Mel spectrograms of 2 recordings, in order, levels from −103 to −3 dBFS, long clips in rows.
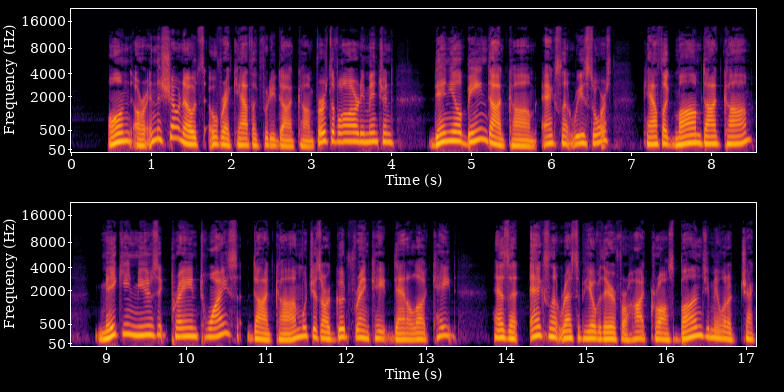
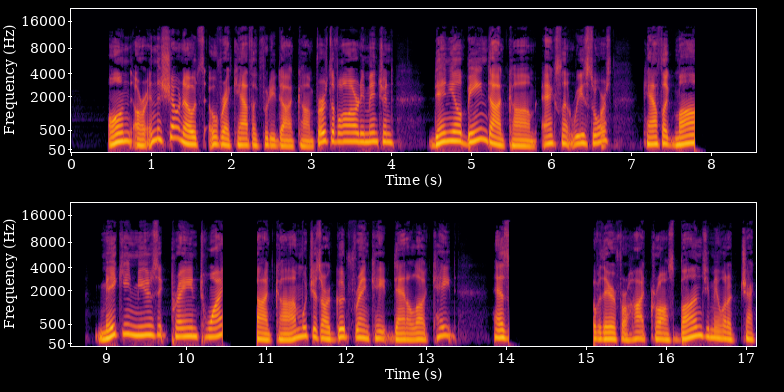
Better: first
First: none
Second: audio cutting out; at 8 s for 1 s, at 10 s and at 14 s for 1 s

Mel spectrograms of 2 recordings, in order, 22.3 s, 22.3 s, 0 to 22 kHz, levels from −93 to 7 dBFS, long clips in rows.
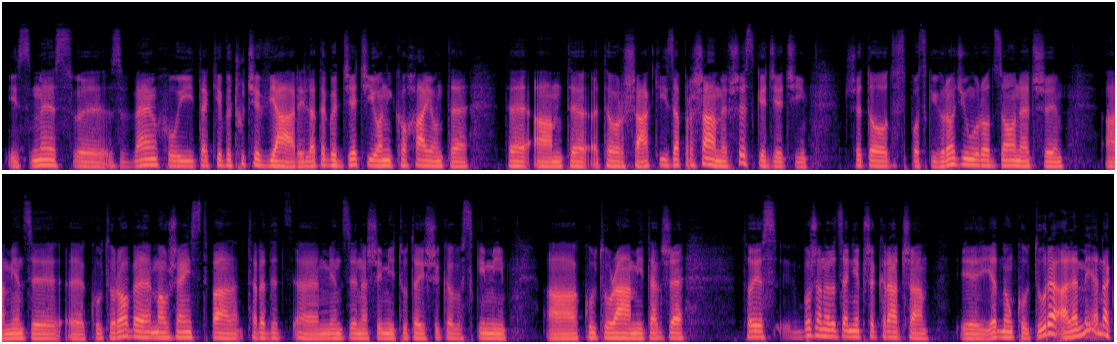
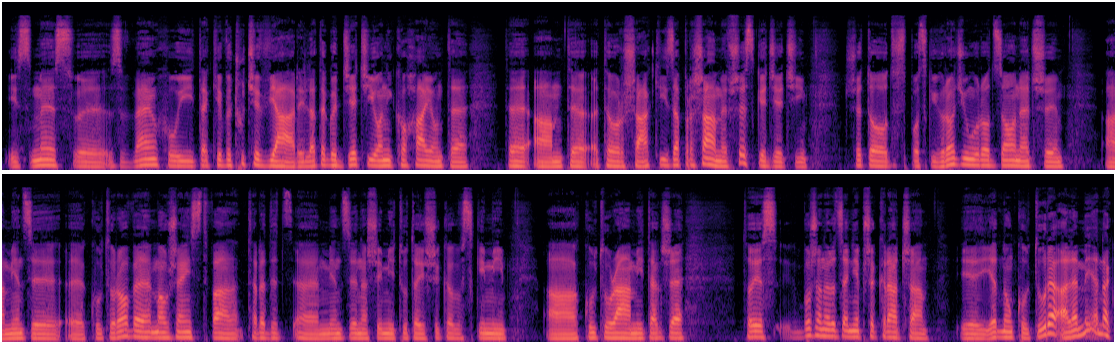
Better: second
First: muffled; very; fading above 2.5 kHz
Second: none

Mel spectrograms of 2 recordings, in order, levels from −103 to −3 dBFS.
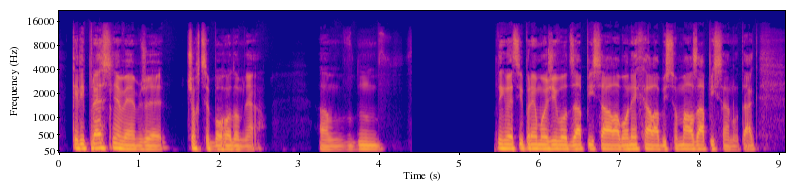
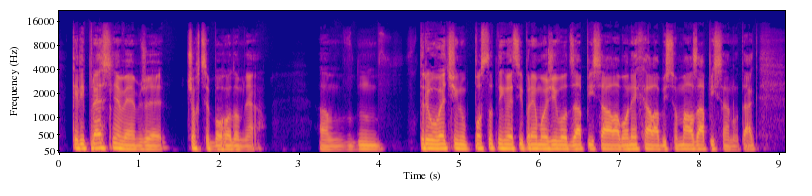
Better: second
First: audio cutting out; at 4.5 s for 1 s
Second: none

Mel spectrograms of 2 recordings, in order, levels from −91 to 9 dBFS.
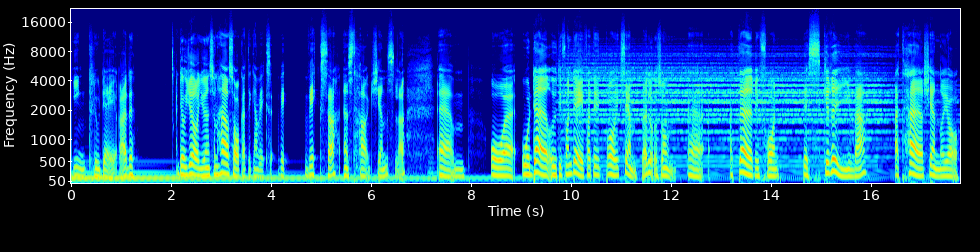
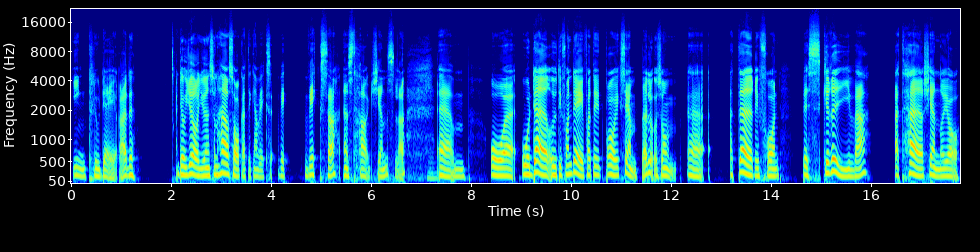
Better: second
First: background music; noticeable; throughout; 10 dB below the speech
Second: none

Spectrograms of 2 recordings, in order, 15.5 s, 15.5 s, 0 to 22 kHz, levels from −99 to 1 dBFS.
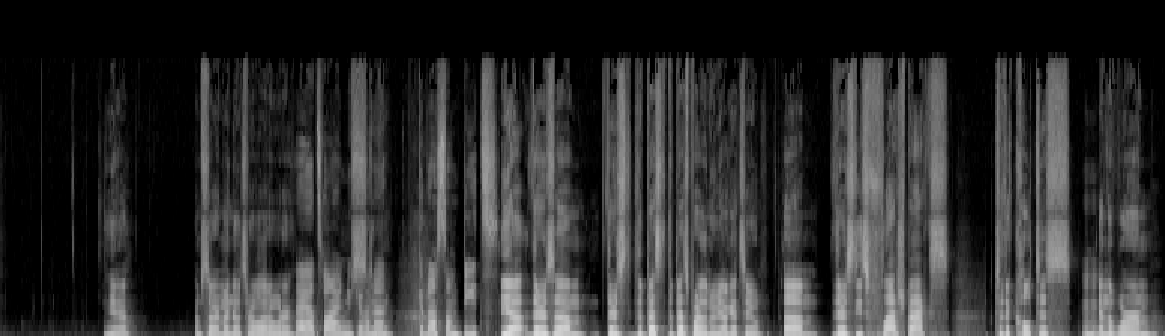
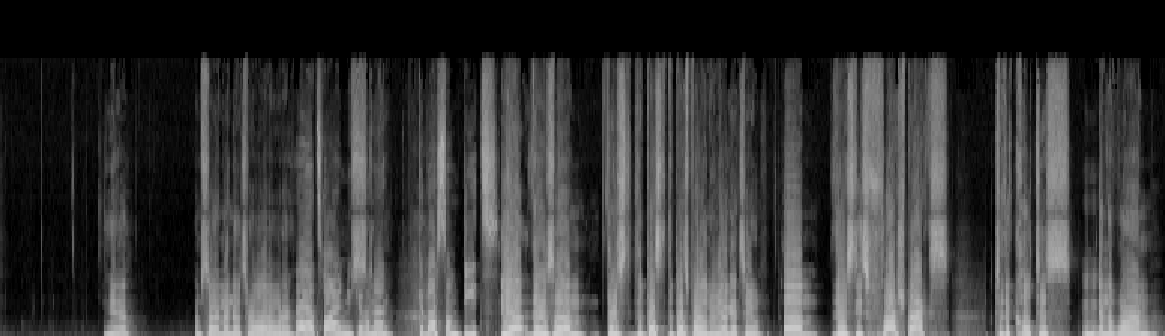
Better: first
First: none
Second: distortion; heavy; 6 dB below the speech

